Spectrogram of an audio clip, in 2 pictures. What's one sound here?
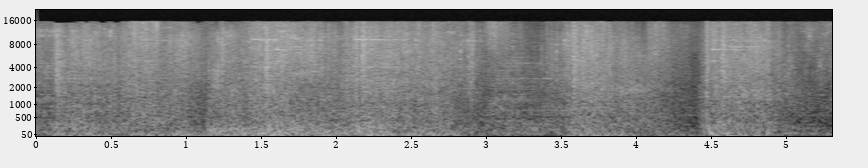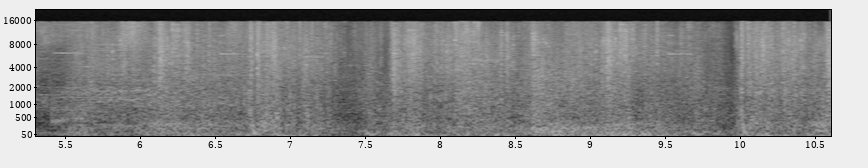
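Game spells burst and crackle during a fight.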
